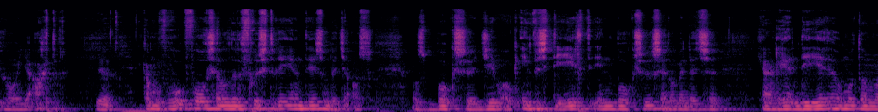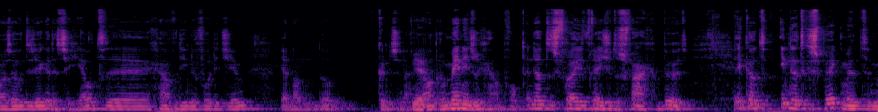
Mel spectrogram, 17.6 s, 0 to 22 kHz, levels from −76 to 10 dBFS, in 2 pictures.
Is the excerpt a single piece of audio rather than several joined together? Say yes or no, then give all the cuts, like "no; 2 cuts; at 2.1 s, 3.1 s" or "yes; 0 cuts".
no; 1 cut; at 16.1 s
